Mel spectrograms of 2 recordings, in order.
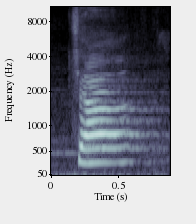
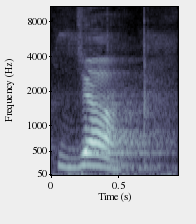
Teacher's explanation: Affricates are there, cha and ja. The first one is voiceless and the second one is voiced.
